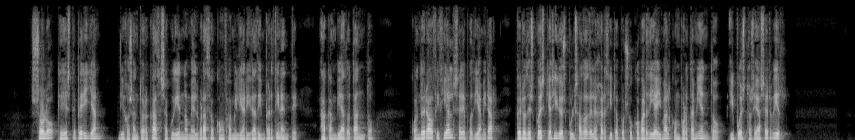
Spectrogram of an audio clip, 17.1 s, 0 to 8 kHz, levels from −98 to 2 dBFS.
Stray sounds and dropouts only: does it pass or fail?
pass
